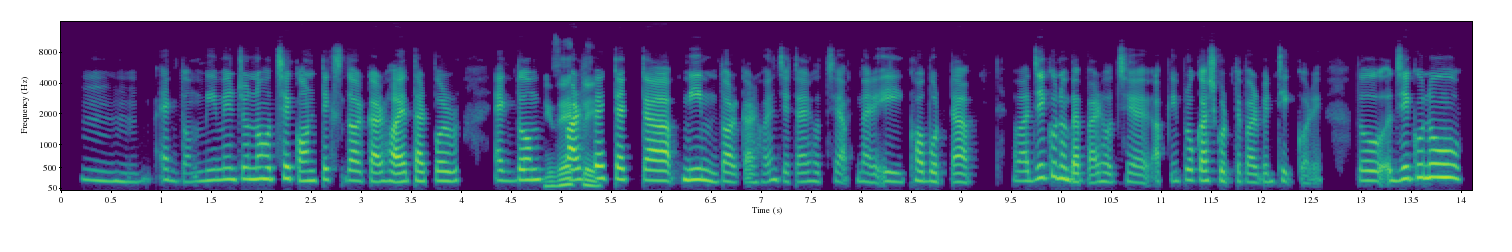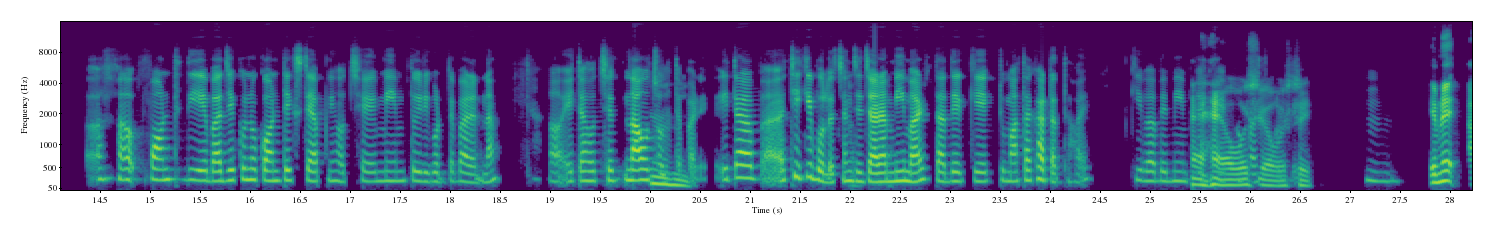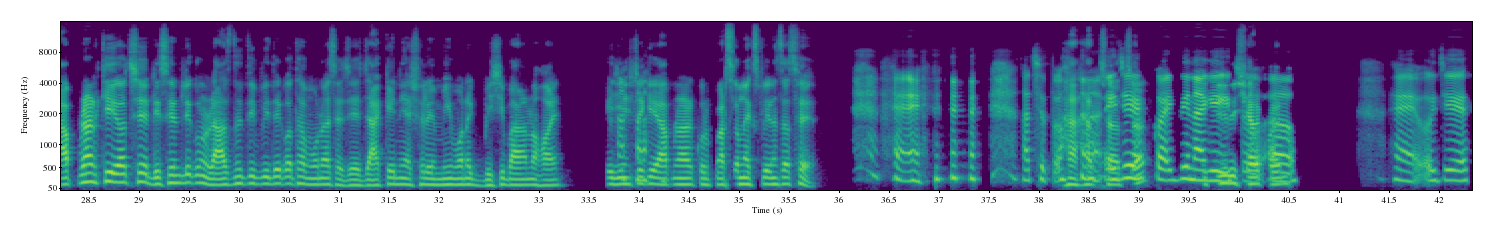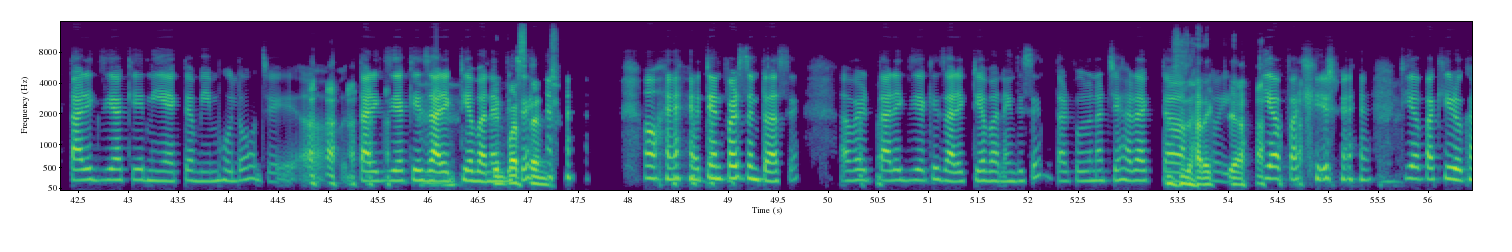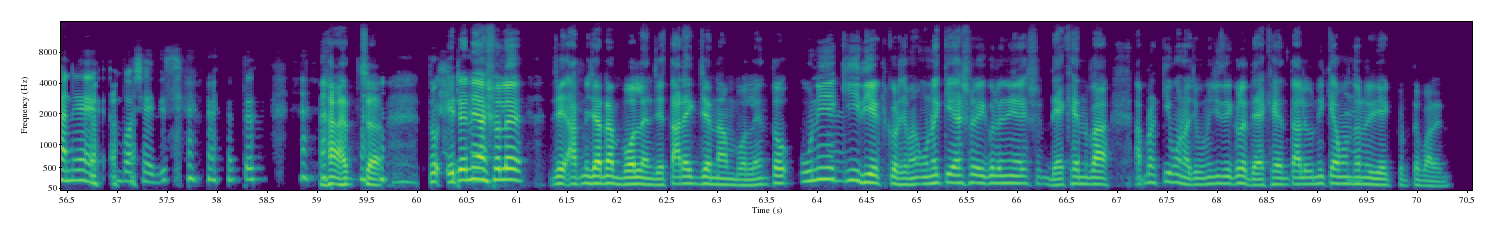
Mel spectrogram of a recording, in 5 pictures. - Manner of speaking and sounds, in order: in English: "কনটেক্স"; "কন্টেক্সট" said as "কনটেক্স"; lip smack; in English: "কন্টেক্সট"; laughing while speaking: "হ্যাঁ, হ্যাঁ। অবশ্যই, অবশ্যই"; "হচ্ছে" said as "অচ্ছে"; chuckle; laughing while speaking: "হ্যাঁ আছে তো"; chuckle; laughing while speaking: "হ্যাঁ আচ্ছা"; laugh; chuckle; laughing while speaking: "ও হ্যাঁ ten percent ও আছে"; laugh; chuckle; laughing while speaking: "জারেক টিয়া!"; laughing while speaking: "টিয়া পাখির"; chuckle; laughing while speaking: "আচ্ছা!"; laughing while speaking: "দিছে। তো হ্যাঁ"; laugh; "যেটা" said as "জাটা"; tapping
- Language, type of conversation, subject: Bengali, podcast, মিমগুলো কীভাবে রাজনীতি ও মানুষের মানসিকতা বদলে দেয় বলে তুমি মনে করো?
